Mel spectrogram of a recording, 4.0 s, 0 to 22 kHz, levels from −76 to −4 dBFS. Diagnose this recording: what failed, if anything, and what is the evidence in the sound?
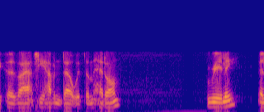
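Dialogic VOX ADPCM throughout, at the codec: speech confined to 200 Hz to 3.7 kHz, with gritty hiss tracking it from coarse 4-bit steps at 32 kbps.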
